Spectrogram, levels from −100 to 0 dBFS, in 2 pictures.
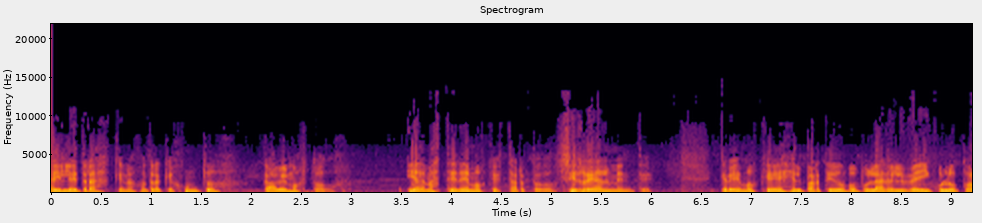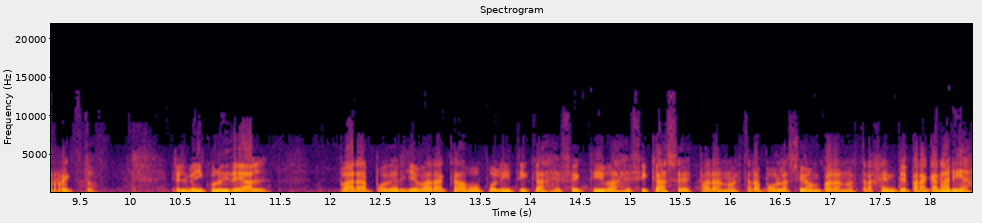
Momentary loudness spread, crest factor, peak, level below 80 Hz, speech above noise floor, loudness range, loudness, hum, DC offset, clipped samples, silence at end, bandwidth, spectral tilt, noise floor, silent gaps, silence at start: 9 LU; 16 dB; -8 dBFS; -54 dBFS; 32 dB; 2 LU; -24 LUFS; none; under 0.1%; under 0.1%; 0 s; 9.8 kHz; -7.5 dB/octave; -55 dBFS; none; 0 s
